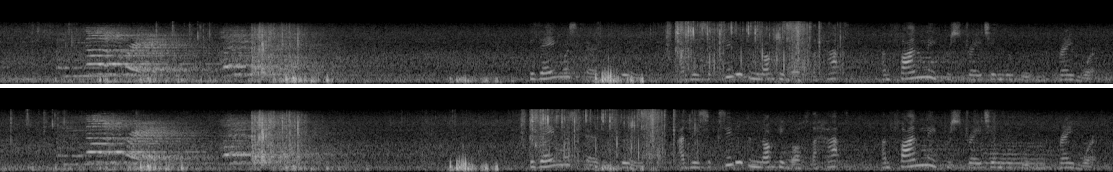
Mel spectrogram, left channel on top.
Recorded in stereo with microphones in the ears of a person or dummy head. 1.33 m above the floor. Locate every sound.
0.6 s a shout: 5° left (ahead or behind), 7 m; by 2.4 s 15° left (ahead or behind), 7.5 m
2.5 s crushing: 20° right (ahead or behind), 1.6 m
5.3 s a woman speaking: 15° right (ahead or behind), 0.7 m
